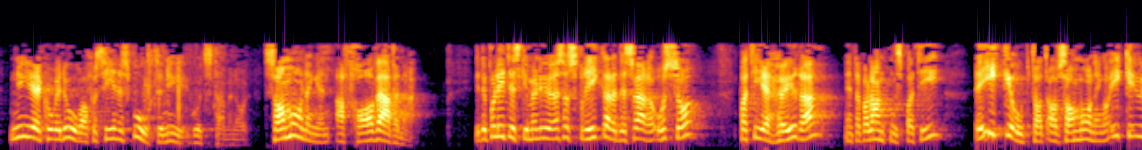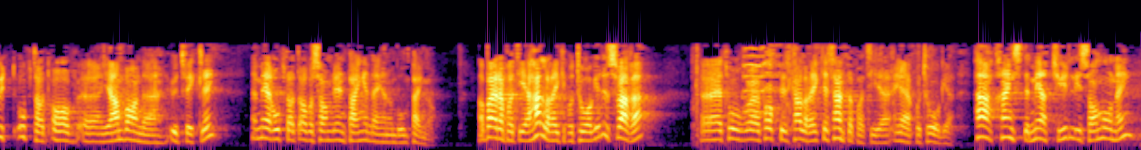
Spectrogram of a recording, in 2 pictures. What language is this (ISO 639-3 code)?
nob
